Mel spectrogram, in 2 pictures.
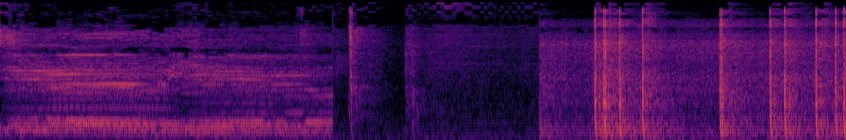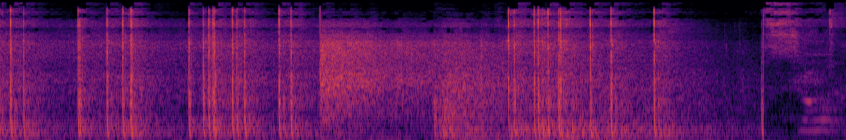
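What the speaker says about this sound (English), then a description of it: "You didn't tell us about the surprise fireworks you arranged." Surprise fireworks at a birthday party in Chiang Mai, Thailand, burst in a dense run of loud cracks and pops after a sung birthday tune fades out.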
